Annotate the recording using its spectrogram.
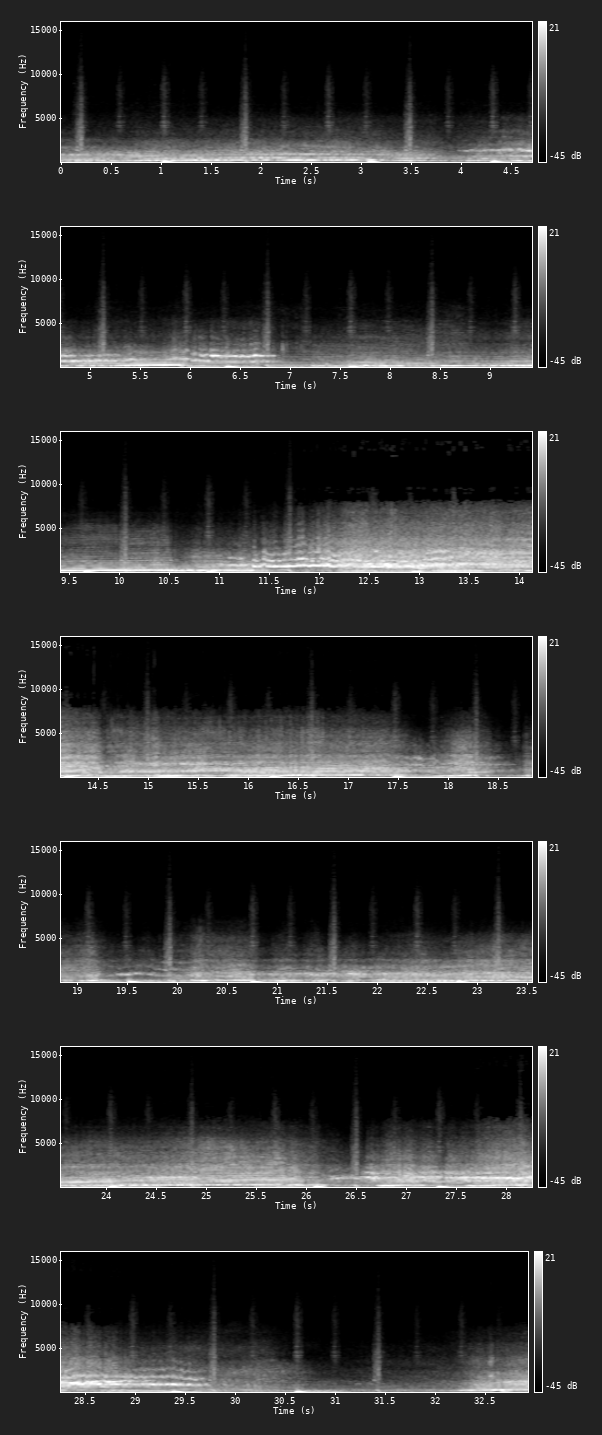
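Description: A drift car's engine revving up and down through a run while its tires skid and squeal, with the longest, loudest stretches of tire noise about halfway through and again near the end.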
